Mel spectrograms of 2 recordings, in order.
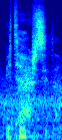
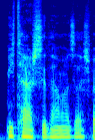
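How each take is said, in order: First: Hushed admission. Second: Said in the usual way. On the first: A narrator's reading. Admits fear alone in truck.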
